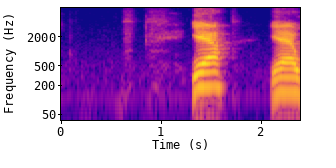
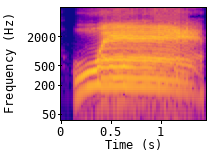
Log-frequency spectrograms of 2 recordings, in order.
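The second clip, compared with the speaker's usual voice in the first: mock baby wail; 5 semitones higher, 7 dB louder than usual. Mocking crying fans.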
